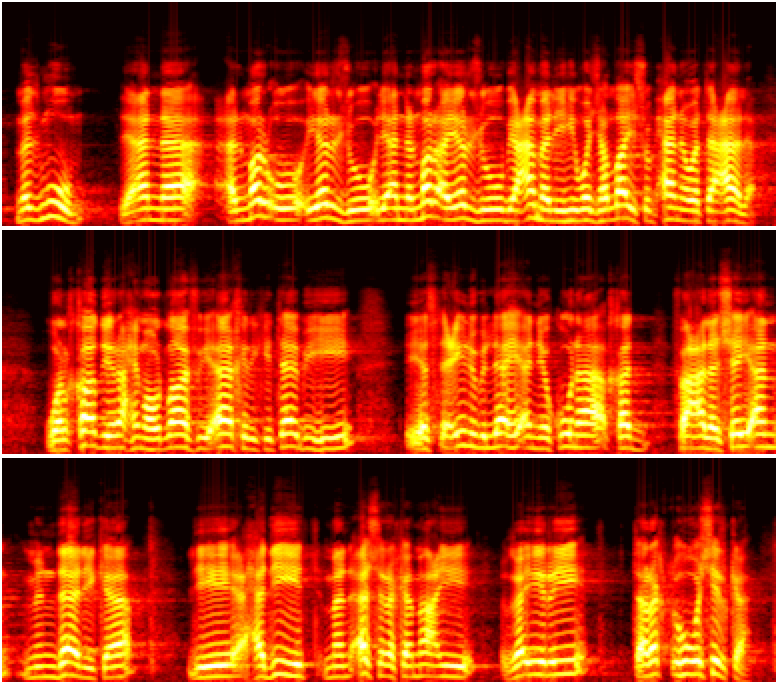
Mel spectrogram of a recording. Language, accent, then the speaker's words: Arabic; Libya; accent: Libyan; والتكريع في الماء معلوم في لهجتنا الليبية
